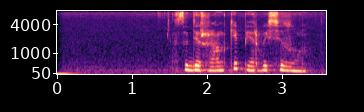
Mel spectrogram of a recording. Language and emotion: Russian, neutral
